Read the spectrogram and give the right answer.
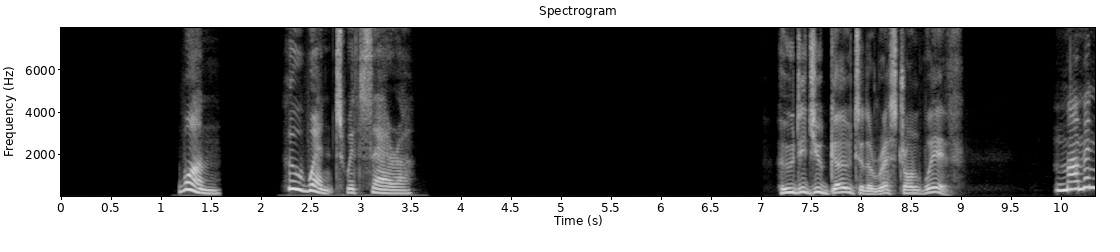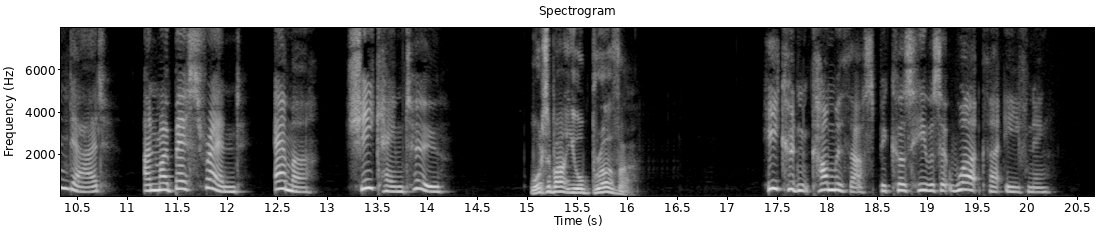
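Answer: Mum, Dad and her best friend Emma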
